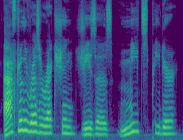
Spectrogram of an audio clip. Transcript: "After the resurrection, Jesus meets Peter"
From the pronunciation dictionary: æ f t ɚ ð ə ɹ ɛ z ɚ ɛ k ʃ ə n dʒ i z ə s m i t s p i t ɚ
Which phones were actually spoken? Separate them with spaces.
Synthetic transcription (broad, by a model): æ f t ɚ ð ə ɹ ɛ z ɚ ɛ k ʃ ə n dʒ i z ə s m i t s p i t ɚ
